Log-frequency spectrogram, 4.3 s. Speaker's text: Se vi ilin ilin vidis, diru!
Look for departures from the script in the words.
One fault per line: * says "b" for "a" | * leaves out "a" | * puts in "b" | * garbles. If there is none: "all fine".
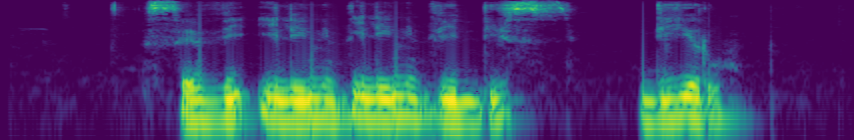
all fine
